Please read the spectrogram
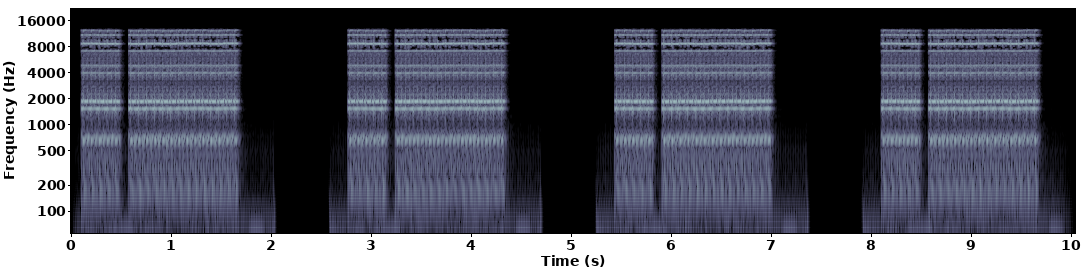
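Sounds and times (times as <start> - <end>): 
telephone ringing: 0.1 - 1.7, 2.8 - 4.4, 5.4 - 7.1, 8.1 - 9.8.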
